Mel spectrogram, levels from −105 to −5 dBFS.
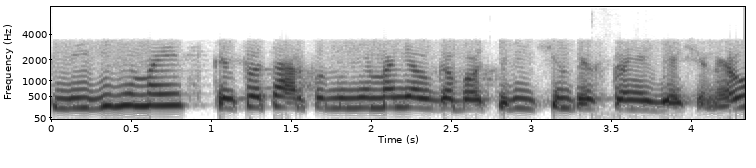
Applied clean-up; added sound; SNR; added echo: none; none; none; none.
